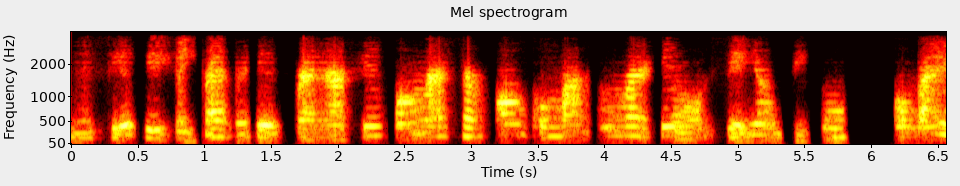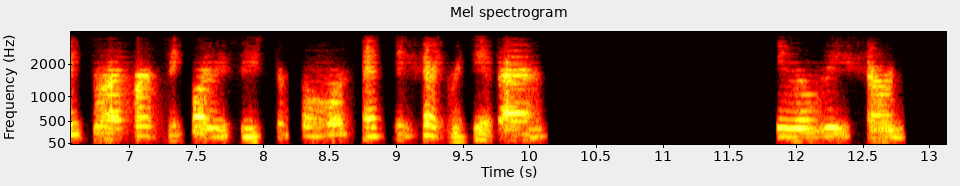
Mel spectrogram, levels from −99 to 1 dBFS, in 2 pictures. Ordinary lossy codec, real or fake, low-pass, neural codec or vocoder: none; fake; 3.6 kHz; codec, 44.1 kHz, 0.9 kbps, DAC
